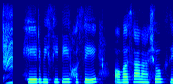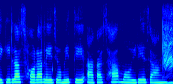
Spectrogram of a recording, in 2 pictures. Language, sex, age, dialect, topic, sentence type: Bengali, female, 18-24, Rajbangshi, agriculture, statement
